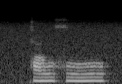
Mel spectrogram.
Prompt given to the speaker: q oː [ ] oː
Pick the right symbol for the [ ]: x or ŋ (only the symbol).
x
